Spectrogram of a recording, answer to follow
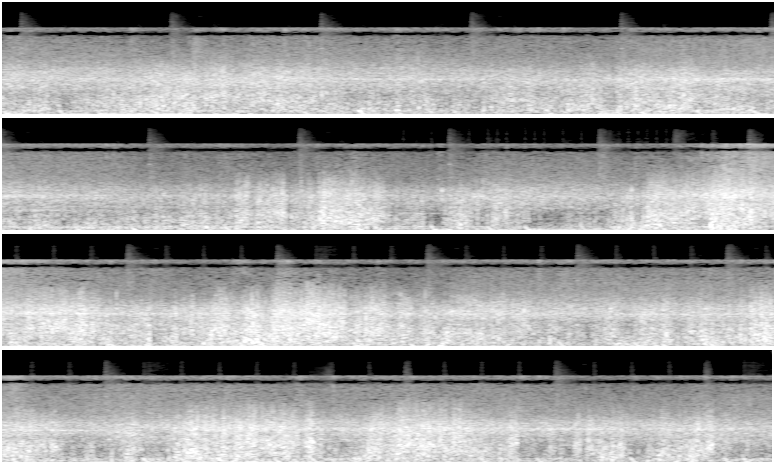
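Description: Wind buffeting the microphone: a steady rushing rumble that swells louder in gusts.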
